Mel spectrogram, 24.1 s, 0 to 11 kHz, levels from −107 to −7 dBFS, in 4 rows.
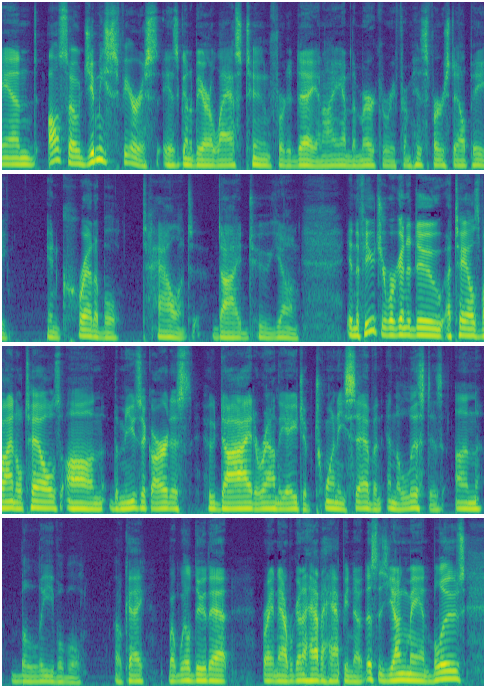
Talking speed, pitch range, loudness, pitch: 180 wpm, 100-120 Hz, -21 LUFS, 110 Hz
